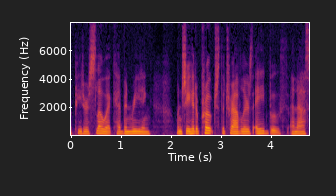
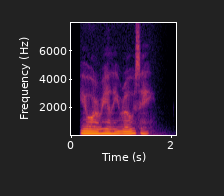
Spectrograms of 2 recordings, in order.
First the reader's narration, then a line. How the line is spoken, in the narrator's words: the tongueless voice of the temple whispered, bleakly amused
